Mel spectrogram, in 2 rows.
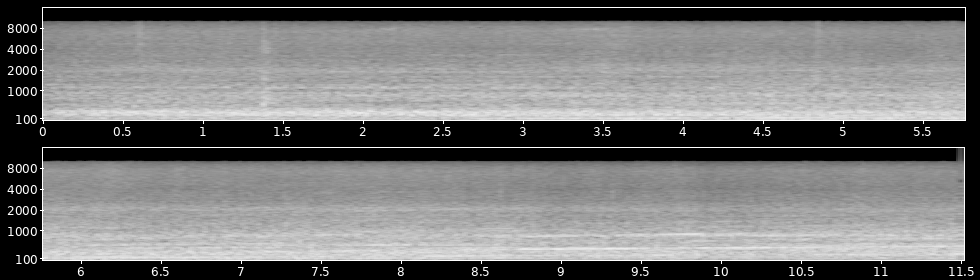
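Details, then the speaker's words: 2001 Chevrolet box truck at highway speed: a steady howl from the rear rises in pitch with road speed over tire and road noise; the whine goes away in neutral; rear differential howl, otherwise drives tight. "we'll take it up the highway speed here there you go can hear the howling in the rear but uh other than that she's tight on the road"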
